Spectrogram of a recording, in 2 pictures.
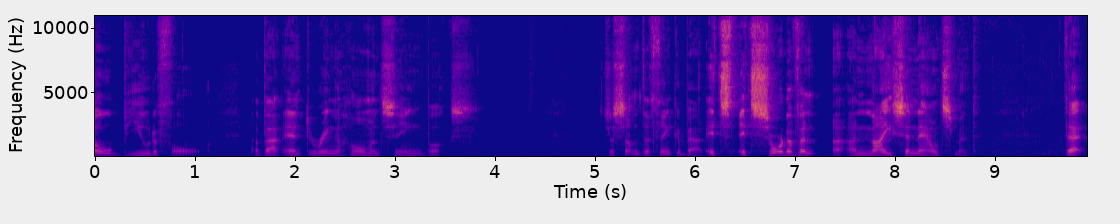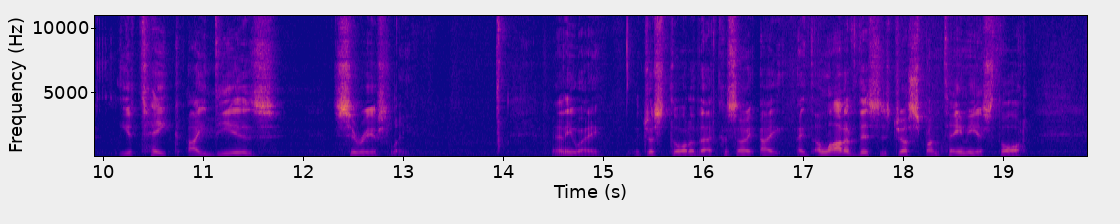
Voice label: interview with german medical student; fireside chat

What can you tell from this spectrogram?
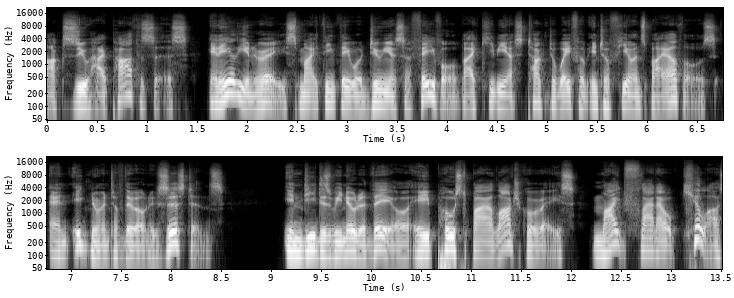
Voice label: benevolent aliens narration only

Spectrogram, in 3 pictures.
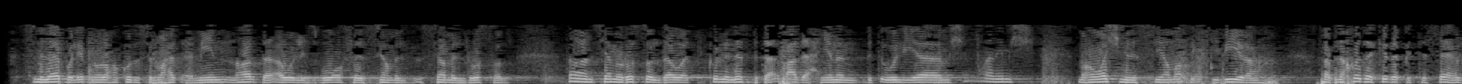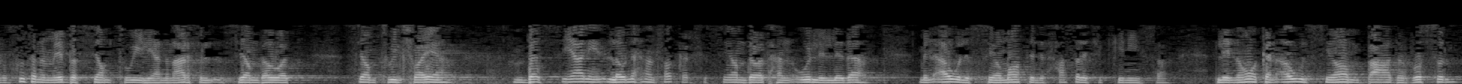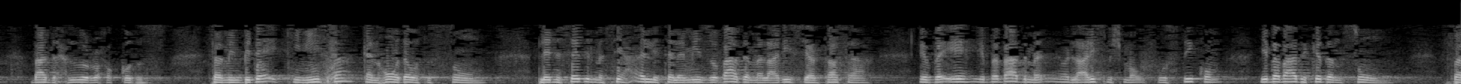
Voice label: arabic sermon; upperroommedia; learning from the apostles

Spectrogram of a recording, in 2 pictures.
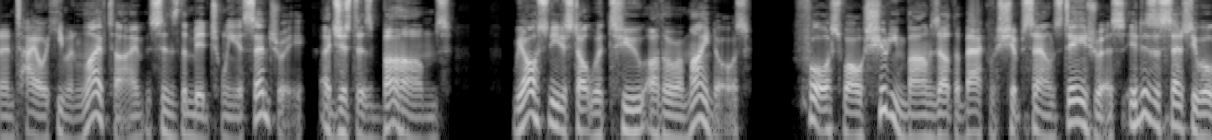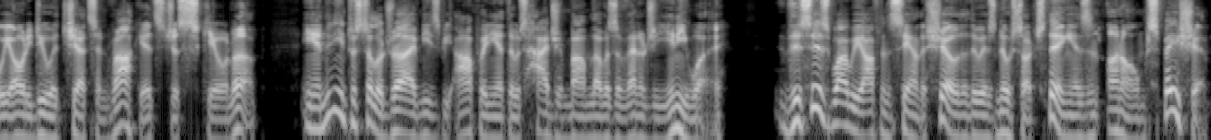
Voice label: fusion propulsion narration only; isaac arthur

